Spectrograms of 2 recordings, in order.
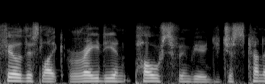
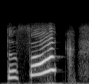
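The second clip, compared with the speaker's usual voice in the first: very high, squeaky "the fuck?"; shocked disbelief; 7 dB louder than usual. Acted. GM voicing Ara hit by the bear claw, very high and loud. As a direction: yelp in outraged confusion. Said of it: "you're like".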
